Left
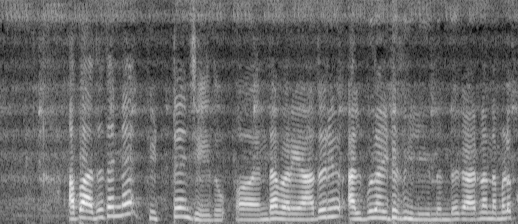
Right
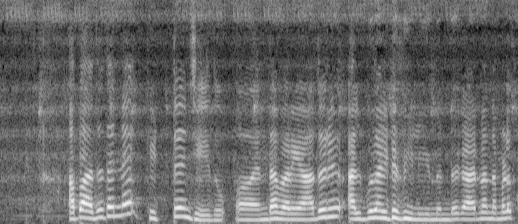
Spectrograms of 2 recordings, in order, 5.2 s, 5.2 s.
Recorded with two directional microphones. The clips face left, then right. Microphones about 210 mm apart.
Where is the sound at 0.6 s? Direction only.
20° right (ahead or behind).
